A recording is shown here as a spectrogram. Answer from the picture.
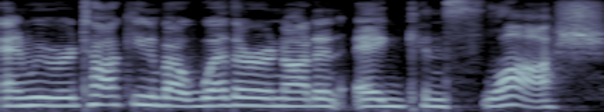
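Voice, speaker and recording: A woman with a normal speaking voice and medium pitch talks at a fairly slow pace. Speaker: tabletop roleplaying player. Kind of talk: casual banter and roleplay.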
